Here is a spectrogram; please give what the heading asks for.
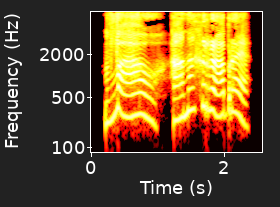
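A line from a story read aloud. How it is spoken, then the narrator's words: Child's squeak. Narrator (Russian): пискнул один из малышей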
